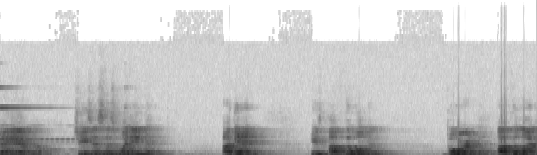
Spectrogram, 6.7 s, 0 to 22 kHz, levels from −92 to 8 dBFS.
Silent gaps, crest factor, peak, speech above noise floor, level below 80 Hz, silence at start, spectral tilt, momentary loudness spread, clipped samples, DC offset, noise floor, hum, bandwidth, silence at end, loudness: none; 16 dB; 0 dBFS; 34 dB; -56 dBFS; 0 s; -5 dB/octave; 17 LU; 0.1%; under 0.1%; -48 dBFS; none; 12 kHz; 0 s; -14 LUFS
